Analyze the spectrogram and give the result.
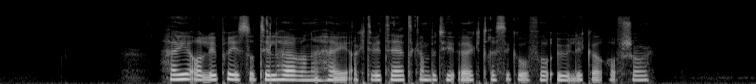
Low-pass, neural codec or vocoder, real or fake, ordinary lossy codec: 9.9 kHz; none; real; none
